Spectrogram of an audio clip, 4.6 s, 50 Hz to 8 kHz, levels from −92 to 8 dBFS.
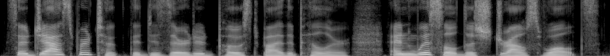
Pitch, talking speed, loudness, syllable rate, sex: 195 Hz, 185 wpm, -20 LUFS, 4.6 syllables/s, female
